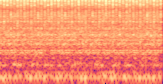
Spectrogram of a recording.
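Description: Quiet, steady idle with only a faint light injector tick underneath; no rattle or knock, the engine sounds healthy.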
